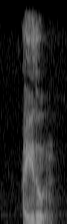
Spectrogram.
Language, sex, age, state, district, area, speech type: Telugu, male, 45-60, Andhra Pradesh, East Godavari, rural, read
